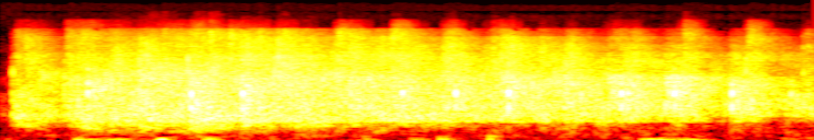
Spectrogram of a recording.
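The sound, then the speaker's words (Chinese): An audience applauds steadily for about four seconds, a dense wash of many hands clapping at an even, moderately loud level with a few low thumps scattered beneath. “我们以热烈掌声”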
